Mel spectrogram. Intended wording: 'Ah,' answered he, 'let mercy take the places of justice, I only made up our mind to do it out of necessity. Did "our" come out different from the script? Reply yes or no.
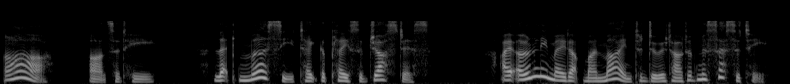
yes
